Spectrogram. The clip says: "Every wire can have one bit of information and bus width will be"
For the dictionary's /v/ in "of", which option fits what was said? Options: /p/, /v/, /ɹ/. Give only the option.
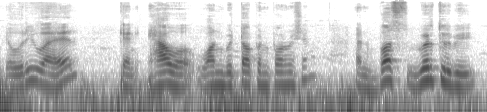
/p/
